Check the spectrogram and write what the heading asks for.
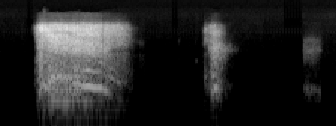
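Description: Forceful breaths of a yoga breathing exercise: a loud rush of air lasting under a second, then a short puff about a second later.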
